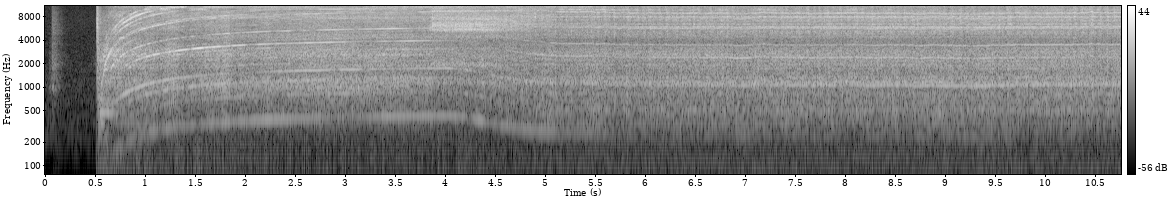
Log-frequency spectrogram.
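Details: Wondermill electric grain mill, first use: motor whine climbs sharply at switch-on, then settles into a steady, loud, even grinding roar; normal milling with no knocks; mill gets hot.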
